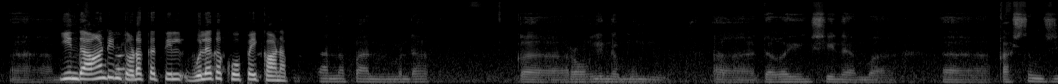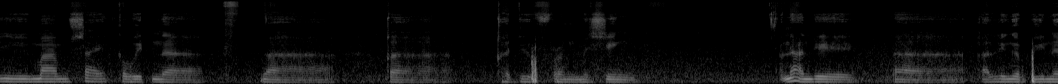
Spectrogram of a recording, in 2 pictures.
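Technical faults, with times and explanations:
1.05–1.26 s, echo leak: a faint delayed copy of the speech returns about 303 ms late, roughly 10 dB down. The far end's echo canceller likely missed loudspeaker pickup.
1.44–3.23 s, speech suppressed in double talk: the speech dips by up to roughly 20 dB, for around one and a half seconds in total. Both sides likely talked, and suppression caught the talker.
5.85–7.41 s, call bitrate drop: the encoder falls from 32 to 14 kbps, lowest for 1.5 s. Coarser coding makes the speech rough and muffled until it recovers.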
